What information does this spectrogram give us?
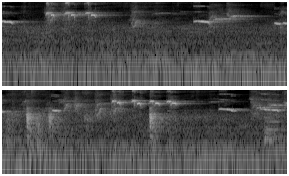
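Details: Kolibri Ninja sunbird in lively song: repeated clusters of very high, piercing chirps and quick downslurs, each burst lasting under a second with short pauses between them.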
